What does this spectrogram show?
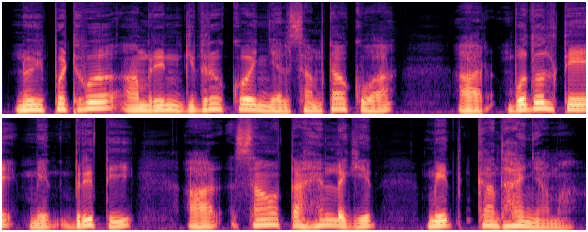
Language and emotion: Santali, neutral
